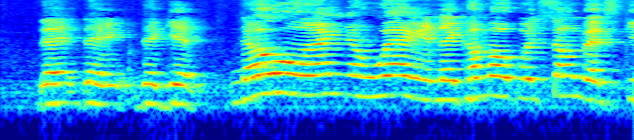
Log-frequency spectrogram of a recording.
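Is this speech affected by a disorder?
Yes: cerebral palsy; cerebral palsy from birth.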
